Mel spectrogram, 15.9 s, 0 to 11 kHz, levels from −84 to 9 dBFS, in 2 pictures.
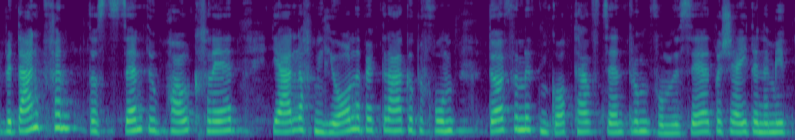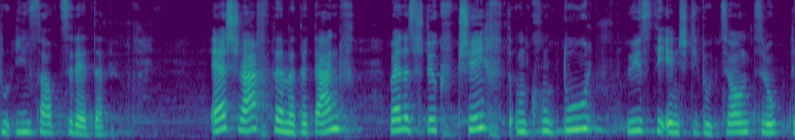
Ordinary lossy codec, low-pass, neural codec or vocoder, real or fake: none; none; autoencoder, 22.05 kHz, a latent of 192 numbers a frame, VITS, trained on one speaker; fake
